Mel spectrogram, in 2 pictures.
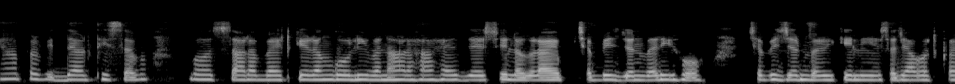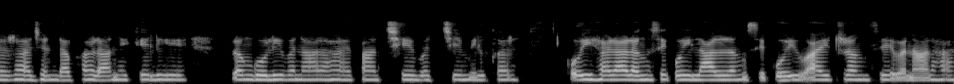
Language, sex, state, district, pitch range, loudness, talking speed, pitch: Hindi, female, Bihar, Araria, 205-220 Hz, -23 LUFS, 170 wpm, 215 Hz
